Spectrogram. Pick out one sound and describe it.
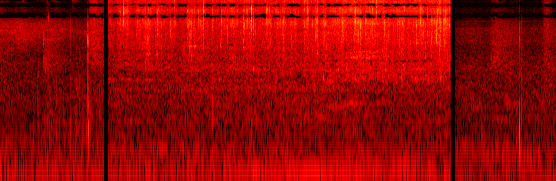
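Water pours from a tap into a pot.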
